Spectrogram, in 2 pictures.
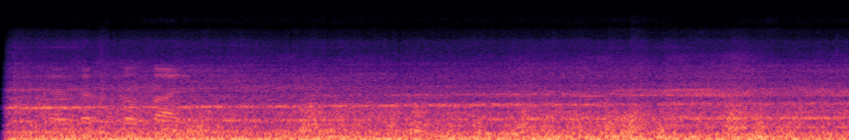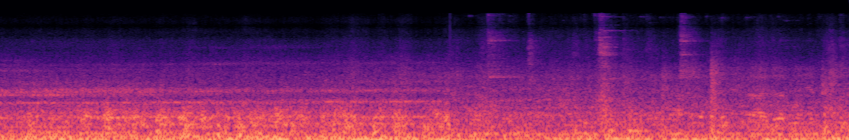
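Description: A Mumbai local train runs toward Karjat with a loud, steady rumble and rattle of the carriages, and faint voices murmur inside the coach.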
